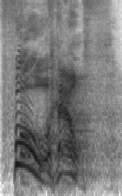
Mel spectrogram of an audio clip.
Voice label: Full Health Voiceover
